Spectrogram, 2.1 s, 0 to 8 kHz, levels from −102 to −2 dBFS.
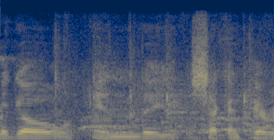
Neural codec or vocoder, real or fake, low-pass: vocoder, 44.1 kHz, 128 mel bands, Pupu-Vocoder; fake; 7.2 kHz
